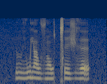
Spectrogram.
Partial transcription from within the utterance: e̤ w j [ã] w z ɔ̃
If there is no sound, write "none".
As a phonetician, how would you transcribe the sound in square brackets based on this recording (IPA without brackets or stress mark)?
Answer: ã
